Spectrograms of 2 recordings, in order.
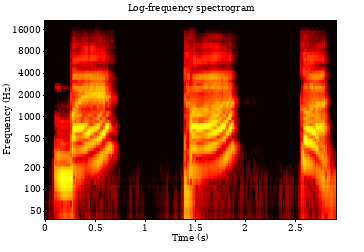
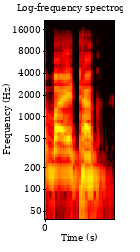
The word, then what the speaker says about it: बैठक: बा में आई की मात्रा बै, ठ क, तो मिलकर बन जाएगा बैठक। इस तरीके से आपको पढ़ना है बैठक, ऐसे नहीं पढ़ना बैठक। कैसे? बैठक। आई करके उच्चारण निकालना है।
